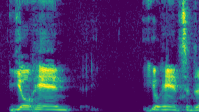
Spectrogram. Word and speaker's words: Jóhann Jóhannsson: One is Adam, um, yeah, and and the epic and the absolutely phenomenal uh, uh Jóhann Jóhannsson. Did I pronounce his name right? Uh huh.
